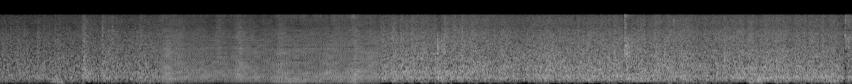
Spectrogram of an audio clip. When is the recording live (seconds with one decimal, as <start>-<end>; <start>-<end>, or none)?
0.0-1.6; 3.8-8.5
